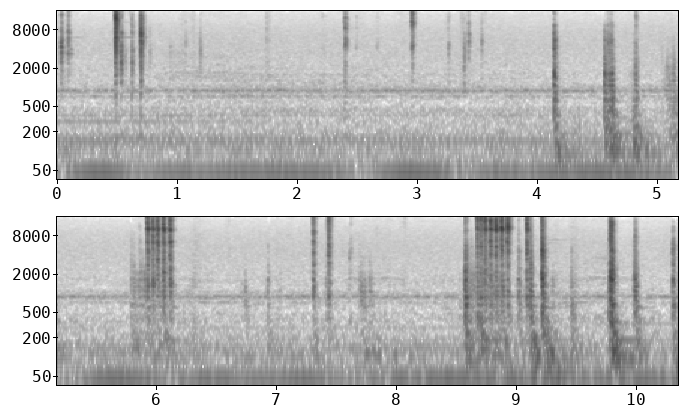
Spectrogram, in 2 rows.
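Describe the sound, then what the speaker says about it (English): Metallic clicks, jingles and short ratchety scrapes from removing the bolts holding a car head unit during an Android stereo installation, scattered bursts over a steady low hum, with no talking. "we now need to take the 4 bolts remaining out"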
